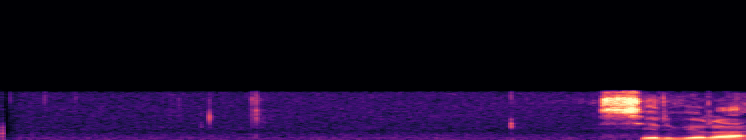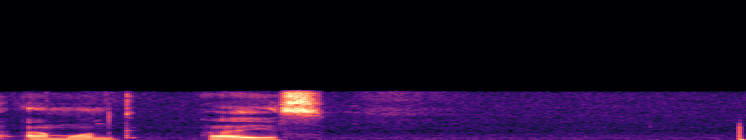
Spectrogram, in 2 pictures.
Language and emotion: Russian, neutral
